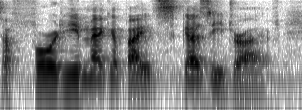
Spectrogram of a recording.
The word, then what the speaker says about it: SCSI: In this case, it's a 40 megabyte Scuzzy drive. Scuzzy being the way you pronounce the old acronym SCSI, or Small Computer Systems Interface.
